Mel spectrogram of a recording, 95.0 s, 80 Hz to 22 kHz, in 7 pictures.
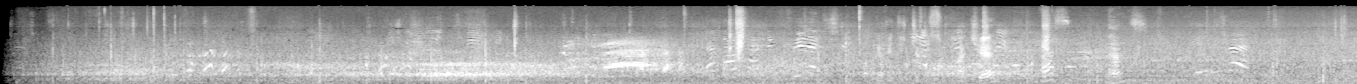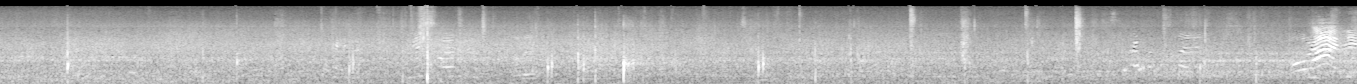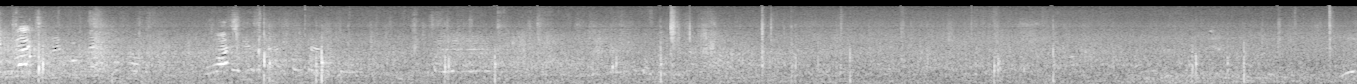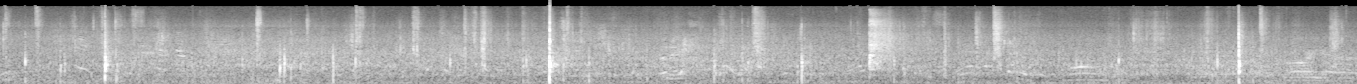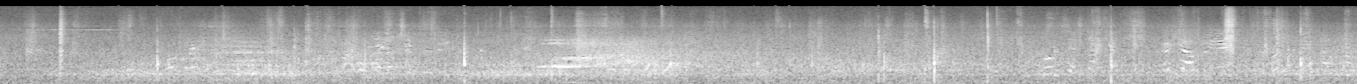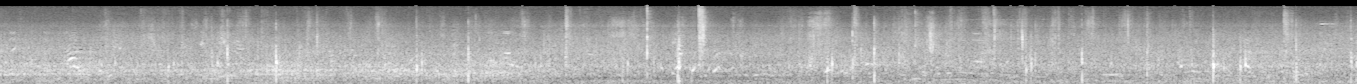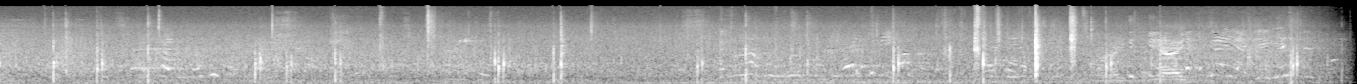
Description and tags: hi-fi szczepin 01092013 tennis on lubinska street
01.09.2013: fieldrecording made during Hi-fi Szczepin. performative sound workshop which I conducted for Contemporary Museum in Wroclaw (Poland). Sound of tennis game in Szczepin recreation Center on Lubinska street. Recording made by one of workshop participant.
marantz pdm661mkII + shure vp88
